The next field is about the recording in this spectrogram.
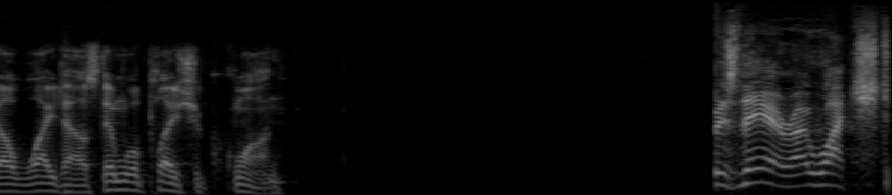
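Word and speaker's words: Saquon: Shaquan, is that right? Yeah. Shaquan Barkley.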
